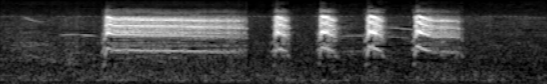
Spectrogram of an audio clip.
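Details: One long, broad, scratchy hiss from a burrowing owl, then four short rasping bursts in quick even succession, standing out clearly over a quiet background.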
